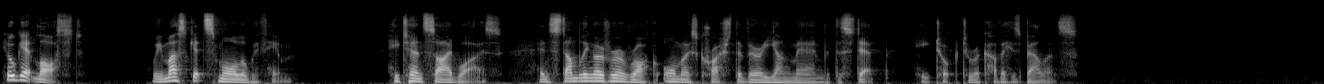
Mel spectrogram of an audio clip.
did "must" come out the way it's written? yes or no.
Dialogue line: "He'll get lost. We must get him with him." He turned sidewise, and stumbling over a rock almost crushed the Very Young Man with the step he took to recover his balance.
yes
